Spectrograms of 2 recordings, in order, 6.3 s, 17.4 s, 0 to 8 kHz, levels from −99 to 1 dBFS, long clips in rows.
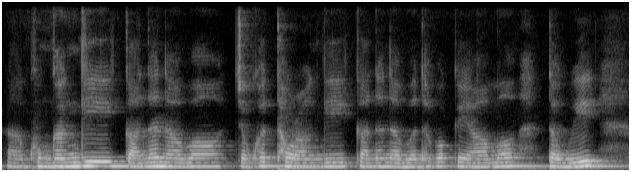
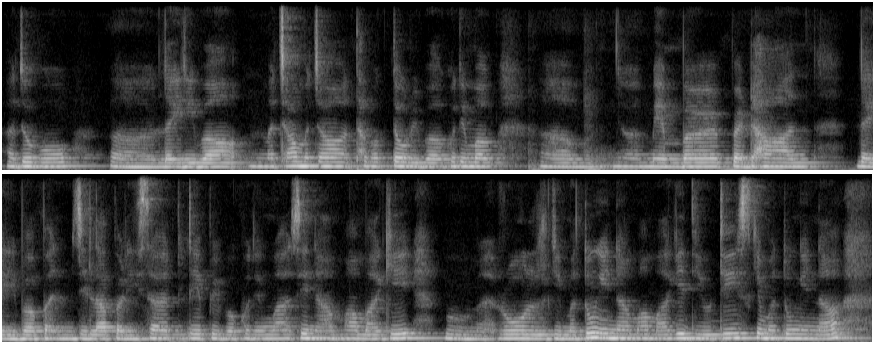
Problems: background sounds at intervals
